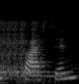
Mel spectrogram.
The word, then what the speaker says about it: fasten: No T is heard in fasten, hasten, which makes them rhyme with arson, mason.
